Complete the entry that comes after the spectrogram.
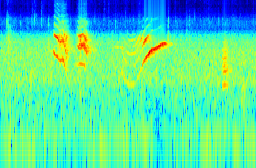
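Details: Bali myna in full song, imitating other birds: a few loud buzzy upward-flicked notes, then a swooping whistled downward-then-rising slur, and a brief faint final note, over quiet background hiss.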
